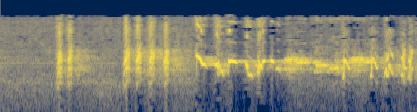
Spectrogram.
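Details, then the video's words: Single sustained whistled phrase of a white-eared bulbul, gliding and wavering with small dips, following a few sharp ticking clicks. "White-Eared Bulbul Song"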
